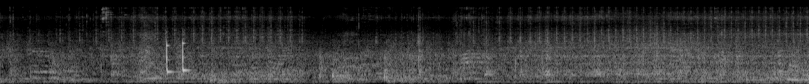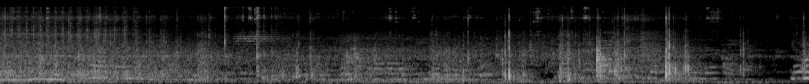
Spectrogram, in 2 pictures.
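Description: A sewing machine stitches cloth for the body of a garment, its motor running in a steady continuous whir, with a few metallic clinks and taps.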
